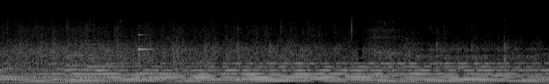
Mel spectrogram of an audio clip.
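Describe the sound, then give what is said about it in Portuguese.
A church audience applauds the Lord loudly and steadily, a dense wash of clapping that holds for several seconds over sustained keyboard chords, with no one speaking. “Aplauda ele o mais forte que você puder.”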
